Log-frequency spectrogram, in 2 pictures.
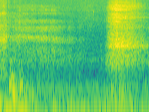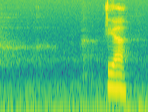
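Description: A woman speaks cheerfully close to a microphone.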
